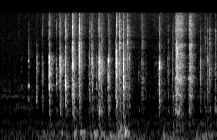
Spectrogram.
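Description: Fast typing on a computer keyboard, close and crisp, with irregular bursts of clicking keystrokes and brief pauses between runs.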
